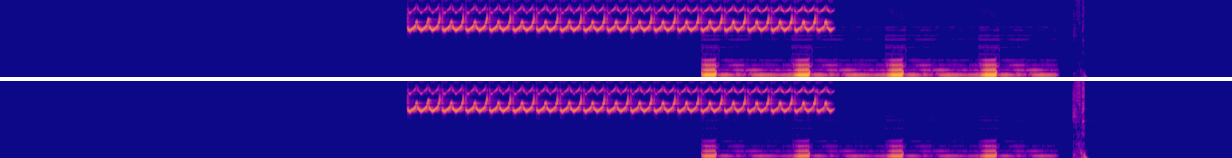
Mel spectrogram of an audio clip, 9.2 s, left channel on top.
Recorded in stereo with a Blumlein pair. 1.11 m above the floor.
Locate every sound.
3.0 s a siren: straight ahead; by 6.3 s 10° left
5.3 s an alarm: 60° left
8.0 s tearing paper: 35° right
